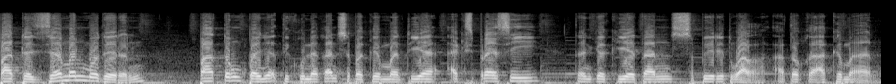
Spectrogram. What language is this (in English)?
Indonesian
